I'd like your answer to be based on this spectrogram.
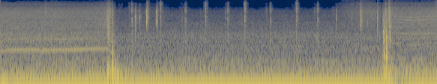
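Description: The power window motor of a Kia Carnival whirs steadily as it is run from the driver's main switch, with a soft thunk at each start and stop and a faint electronic ticking in between.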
